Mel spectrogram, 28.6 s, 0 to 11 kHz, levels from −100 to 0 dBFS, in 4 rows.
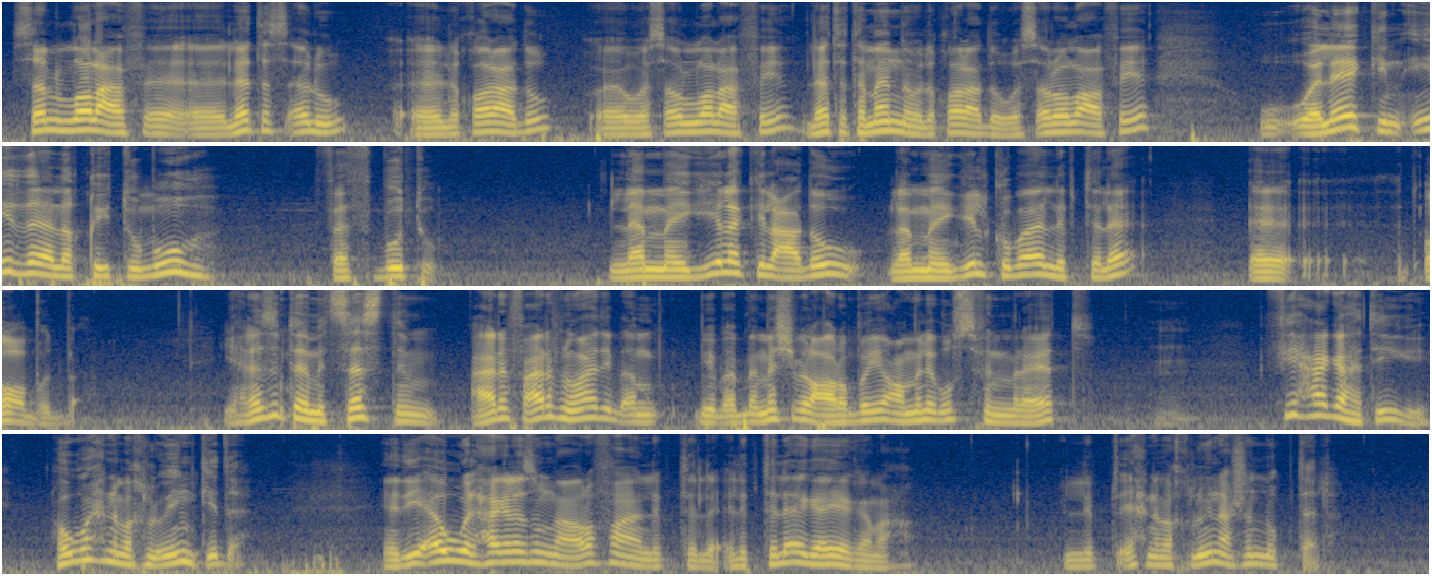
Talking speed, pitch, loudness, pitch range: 155 wpm, 155 Hz, -18 LUFS, 125-180 Hz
